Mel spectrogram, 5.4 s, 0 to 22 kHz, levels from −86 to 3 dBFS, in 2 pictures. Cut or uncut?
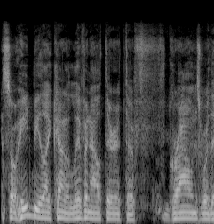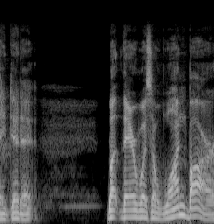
uncut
